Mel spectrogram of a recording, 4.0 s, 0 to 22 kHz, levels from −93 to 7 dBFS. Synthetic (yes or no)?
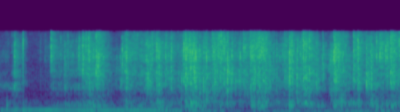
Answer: no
